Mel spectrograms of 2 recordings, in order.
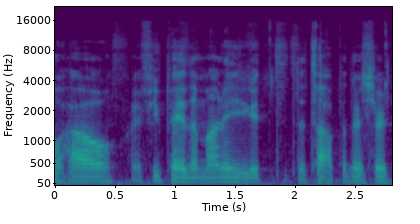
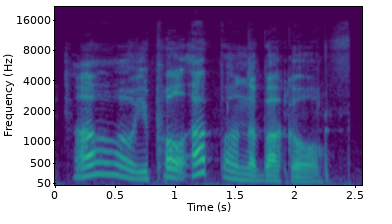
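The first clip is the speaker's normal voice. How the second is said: very high, swooping, swinging comedian-style voice; 9 semitones higher, 5 dB louder than usual. Taking a turn at a Seinfeld impression: Jerry Seinfeld impression. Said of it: "Jerry Seinfeld?".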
